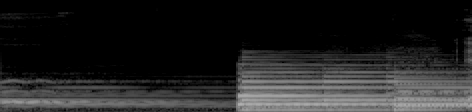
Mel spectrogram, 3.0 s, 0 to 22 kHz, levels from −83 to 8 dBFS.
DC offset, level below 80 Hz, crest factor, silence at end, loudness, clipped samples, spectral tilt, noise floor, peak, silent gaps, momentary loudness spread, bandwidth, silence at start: under 0.1%; -58 dBFS; 16 dB; 0 s; -27 LUFS; under 0.1%; -9.5 dB/octave; -48 dBFS; -12 dBFS; none; 21 LU; 3.9 kHz; 0 s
